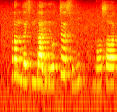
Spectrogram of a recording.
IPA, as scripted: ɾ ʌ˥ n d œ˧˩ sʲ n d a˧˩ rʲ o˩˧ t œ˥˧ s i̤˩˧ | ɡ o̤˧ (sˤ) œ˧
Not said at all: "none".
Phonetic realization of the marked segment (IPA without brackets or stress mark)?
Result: sˤ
